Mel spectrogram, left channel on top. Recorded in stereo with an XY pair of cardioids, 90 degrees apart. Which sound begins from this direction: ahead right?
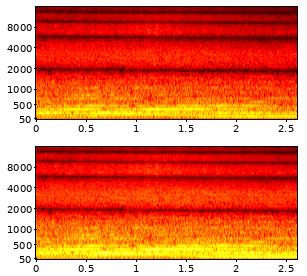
A lawn mower, at 0.0 s.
